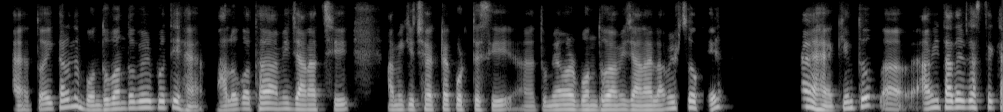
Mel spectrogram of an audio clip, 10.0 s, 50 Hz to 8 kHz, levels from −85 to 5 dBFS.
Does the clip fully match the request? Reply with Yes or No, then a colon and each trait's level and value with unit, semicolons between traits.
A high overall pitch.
No: low, 130 Hz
